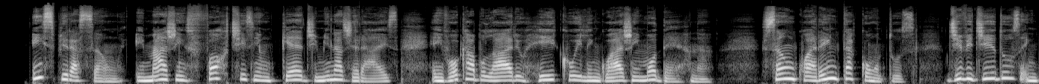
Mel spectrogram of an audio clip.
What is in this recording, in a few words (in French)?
Portugais; voix-off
